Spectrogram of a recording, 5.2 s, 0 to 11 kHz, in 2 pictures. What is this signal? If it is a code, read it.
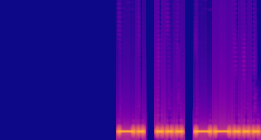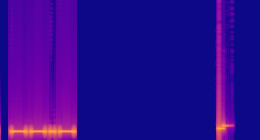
Morse code, heard as a keyed tone, about 25 wpm, 700 Hz. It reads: NS7Q
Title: USA Call Signs - 2x Character Spacing - 25wpm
